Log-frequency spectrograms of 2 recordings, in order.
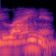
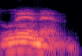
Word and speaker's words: linen: rule it should be lining but it isn't it's pronounced like there's two n so it's linen so very good you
